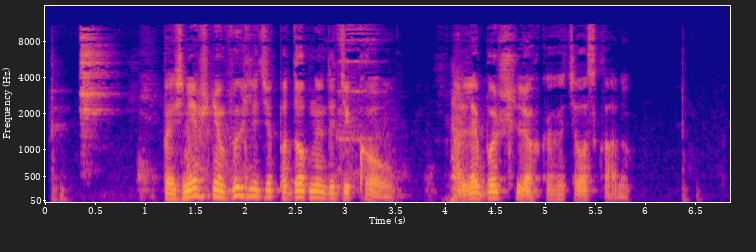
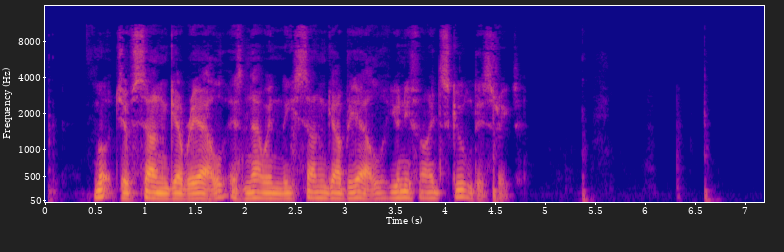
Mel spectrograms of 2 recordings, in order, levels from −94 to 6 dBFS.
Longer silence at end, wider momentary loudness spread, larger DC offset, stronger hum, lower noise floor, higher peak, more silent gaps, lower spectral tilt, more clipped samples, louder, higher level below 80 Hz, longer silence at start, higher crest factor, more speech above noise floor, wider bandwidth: about the same, 0.45 s vs 0.55 s; first, 15 LU vs 8 LU; neither; neither; second, -52 dBFS vs -79 dBFS; first, -2 dBFS vs -8 dBFS; neither; second, -5 dB/octave vs -7 dB/octave; neither; first, -19 LUFS vs -25 LUFS; about the same, -46 dBFS vs -50 dBFS; about the same, 0.05 s vs 0.05 s; about the same, 20 dB vs 18 dB; second, 33 dB vs 54 dB; about the same, 11.5 kHz vs 11.5 kHz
